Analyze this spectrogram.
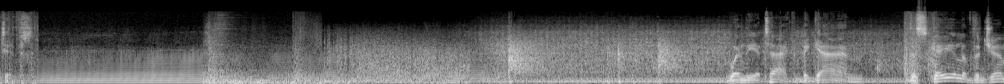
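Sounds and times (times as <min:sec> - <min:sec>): low hum: 0:00.0 - 0:09.7
steady rumble: 0:00.0 - 0:09.9
sudden loud burst: 0:02.0 - 0:06.9
sharp knocks: 0:04.9 - 0:07.1.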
